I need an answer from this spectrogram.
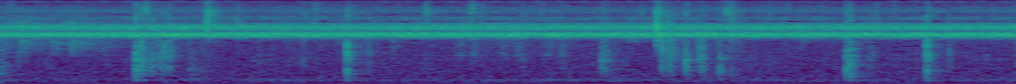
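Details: High, even ringing of grass insects at night in early autumn, steady from start to finish, overlaid by a few loud crackling pops and clustered clicks.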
